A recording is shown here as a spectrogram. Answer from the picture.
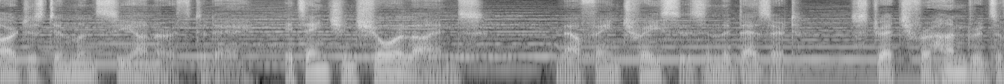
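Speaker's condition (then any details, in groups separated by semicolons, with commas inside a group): No condition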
